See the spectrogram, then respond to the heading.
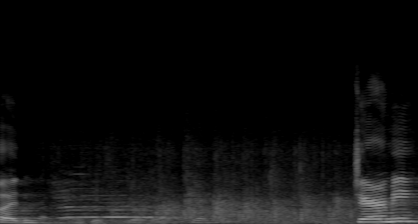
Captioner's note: applause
